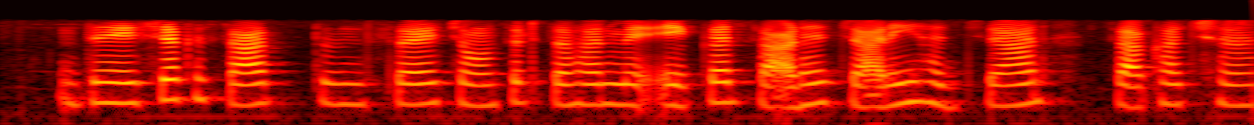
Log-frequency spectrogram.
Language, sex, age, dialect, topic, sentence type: Maithili, female, 18-24, Eastern / Thethi, banking, statement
